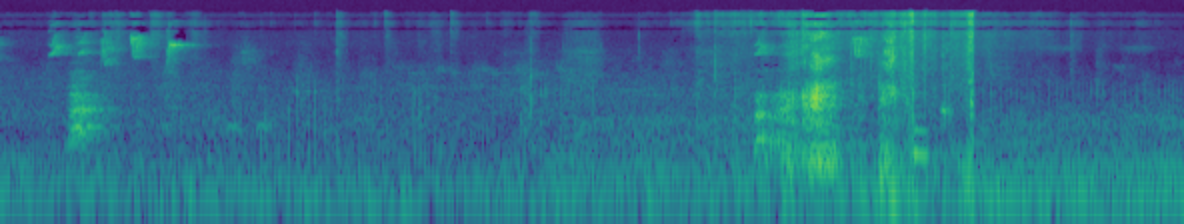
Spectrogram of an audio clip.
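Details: Pet dogs at play in a garden: a brief yelp opens, then after a quiet stretch comes a noisy cluster of growling, barking sounds; a few high chirps, likely birds, sound early on.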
